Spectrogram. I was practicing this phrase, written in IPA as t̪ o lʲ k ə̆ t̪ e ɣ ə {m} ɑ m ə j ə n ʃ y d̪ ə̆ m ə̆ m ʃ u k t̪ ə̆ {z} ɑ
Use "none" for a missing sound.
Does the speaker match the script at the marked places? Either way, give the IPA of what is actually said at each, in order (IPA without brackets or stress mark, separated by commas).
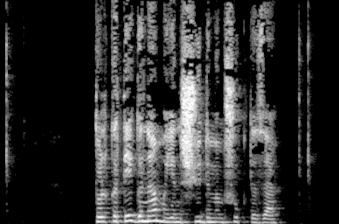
n, z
